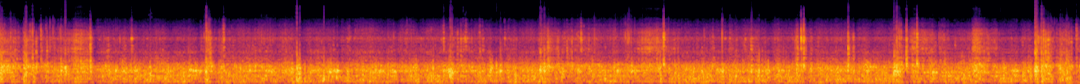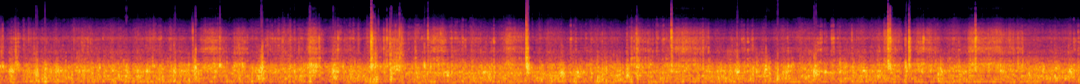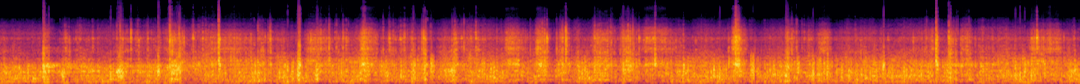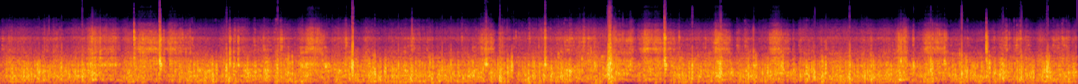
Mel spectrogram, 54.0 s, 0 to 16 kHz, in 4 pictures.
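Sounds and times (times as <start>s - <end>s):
water rushing past hull: 0.0s - 53.9s
waves slapping against hull: 0.0s - 53.9s
wind buffeting microphone: 0.0s - 53.9s.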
